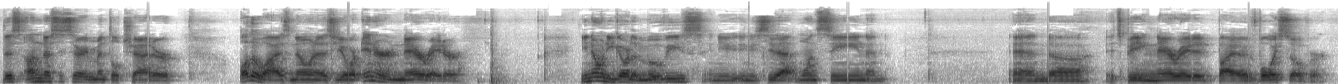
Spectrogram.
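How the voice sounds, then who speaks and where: A middle-aged man teaching meditation in a relaxed, conversational way, often asking rhetorical questions. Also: on the low side, normal speed. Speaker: meditation teacher and group admin. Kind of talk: casual livestream meditation talk.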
